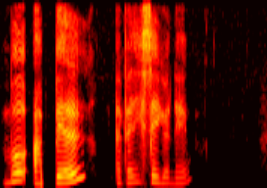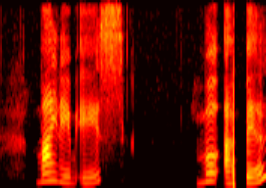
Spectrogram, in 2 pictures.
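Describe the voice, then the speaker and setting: A woman with a Mauritian accent teaching vocabulary as a scripted drill, saying each word deliberately and repeating it. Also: high voice, a bit bright, no room sound. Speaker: language teacher.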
